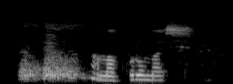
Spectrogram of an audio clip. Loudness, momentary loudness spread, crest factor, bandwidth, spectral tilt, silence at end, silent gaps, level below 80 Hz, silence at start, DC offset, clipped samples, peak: -28 LUFS; 9 LU; 18 dB; 7.6 kHz; -5.5 dB/octave; 0.45 s; none; -72 dBFS; 0.2 s; under 0.1%; under 0.1%; -10 dBFS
